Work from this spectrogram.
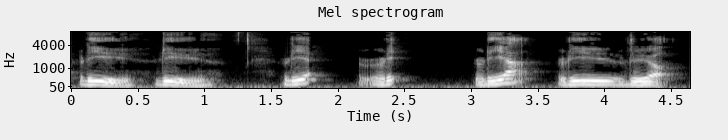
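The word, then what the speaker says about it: りょ: But when I'm saying ryo, it's hard for me to not say it using two syllables. But for Japanese people, they would say ryo in like one sort of thing, one sort of syllable.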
